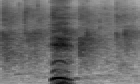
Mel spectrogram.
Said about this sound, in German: Ja, einfach klatschen.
